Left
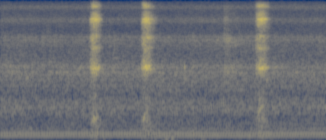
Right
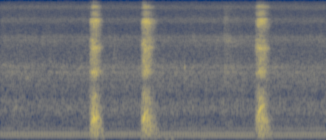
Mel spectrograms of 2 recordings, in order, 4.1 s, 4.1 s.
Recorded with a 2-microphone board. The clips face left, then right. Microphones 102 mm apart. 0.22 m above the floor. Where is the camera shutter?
No camera shutter in this recording.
